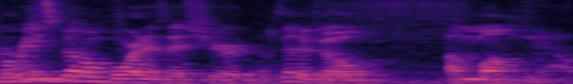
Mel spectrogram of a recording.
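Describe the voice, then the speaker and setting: Audible room echo and noticeable background noise are present. A man speaks fairly quickly over them. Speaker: alumni association executive. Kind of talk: conference keynote address. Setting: stage with audience. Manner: loud.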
